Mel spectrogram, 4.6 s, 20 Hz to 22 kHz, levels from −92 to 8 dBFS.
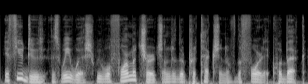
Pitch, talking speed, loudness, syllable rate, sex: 100 Hz, 245 wpm, -19 LUFS, 5.2 syllables/s, male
